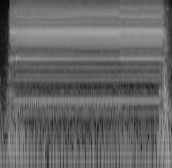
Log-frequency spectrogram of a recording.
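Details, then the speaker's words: Flood-damaged non-running vehicle at a salvage auction, water sat in the engine for years, key on with clutch in and brake pressed, no crank. A steady high electric whir runs about a second and a half, then cuts off; fuel pump priming. "I got the clutch in, brake pedal depressed. Nothing. I heard the fuel pump."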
